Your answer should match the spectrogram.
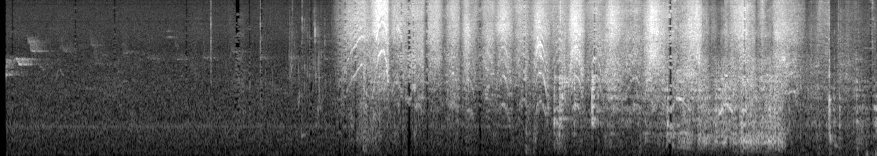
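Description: Carbon fishing pole being drawn back by hand when the angler ships in: a loud, uneven rubbing and rasping of the pole sliding against hands and clothing. It starts about four seconds in and is made of many short scraping strokes.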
